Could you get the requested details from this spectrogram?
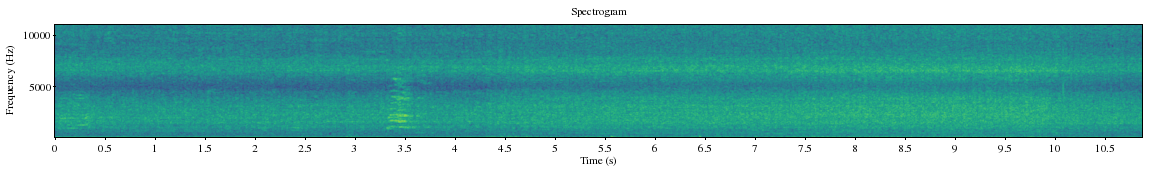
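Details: Mazda carburettor engine after refitting carburettor jets in the correct primary/secondary positions (reversed jets made it die when revved): steady, fairly even idle, low smooth hum, no misses or knocking; sounds settled.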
